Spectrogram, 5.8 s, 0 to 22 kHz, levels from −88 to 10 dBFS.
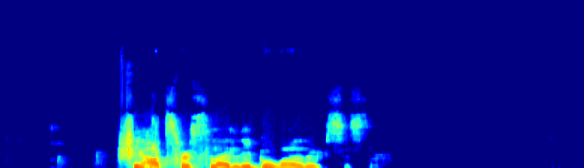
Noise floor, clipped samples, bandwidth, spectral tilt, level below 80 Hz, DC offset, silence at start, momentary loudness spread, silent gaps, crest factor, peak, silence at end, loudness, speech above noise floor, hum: under -90 dBFS; under 0.1%; 7.4 kHz; -6.5 dB/octave; -64 dBFS; under 0.1%; 1.2 s; 12 LU; none; 20 dB; -2 dBFS; 2.45 s; -18 LUFS; over 73 dB; none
